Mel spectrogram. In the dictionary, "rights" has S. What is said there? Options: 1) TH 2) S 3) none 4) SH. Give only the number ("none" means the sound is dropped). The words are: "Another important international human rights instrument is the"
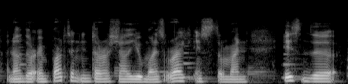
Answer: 3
